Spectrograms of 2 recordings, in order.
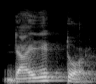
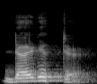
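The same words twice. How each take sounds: First: "ডাইরেক্টর" with full round -tor; wrong pronunciation. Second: "ডাইরেক্টর" ending in weak -tə; silent final r. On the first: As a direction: say "ডাইরেক্টর" as dai-rek-tor, r sounded. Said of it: "এটা কিন্তু চলবে না". ("ডাইরেক্টর" শেষে স্পষ্ট টোর) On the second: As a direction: say "ডাইরেক্টর" as dai-rek-tə. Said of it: "শেষের রটাকে silent করতে হবে". ("ডাইরেক্টর" শেষের র নীরব, ডাইরেক্টা) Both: Shown as a demonstration.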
